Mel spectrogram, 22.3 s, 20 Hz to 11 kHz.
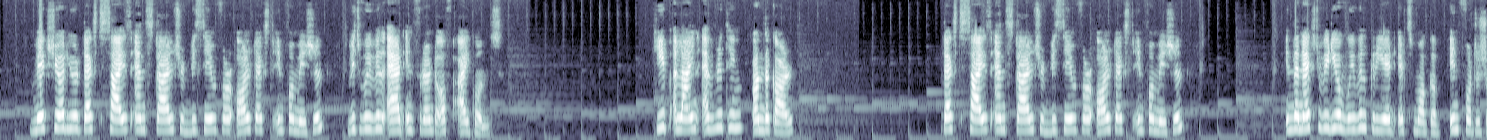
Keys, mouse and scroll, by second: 1.0 click, 2.5 alt+scroll up 2, 2.7 Up, 3.6 Down, 4.0 click, 4.6 alt+click, 5.4 click, 5.9-9.4 typing, 9.3 click, 10.7 space, 10.8 click, 11.5 alt+click, 12.9 click, 13.2 Left, 14.2 click, 14.5-16.9 typing, 17.0 click, 17.8 click, 18.2 click, 19.0-22.3 typing.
